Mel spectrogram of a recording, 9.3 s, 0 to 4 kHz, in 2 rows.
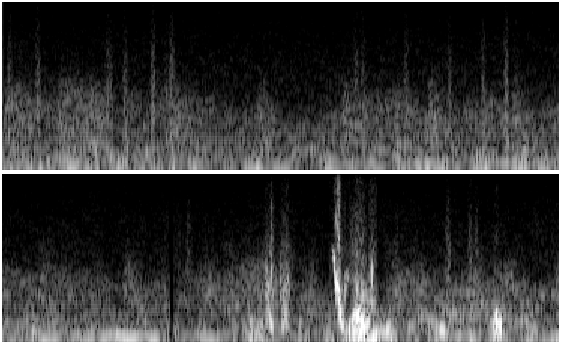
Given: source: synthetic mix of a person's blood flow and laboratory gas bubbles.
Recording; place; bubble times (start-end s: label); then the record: Doppler ultrasound of blood flow; subclavian vein
6.81-7.14 s: bubbles
7.36-7.53 s: bubbles
7.68-7.75 s: bubbles
From the record:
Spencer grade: 1 (occasional bubble signal discernible with the cardiac motion signal, with majority of cardiac periods free of bubbles); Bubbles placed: anywhere in the cardiac cycle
